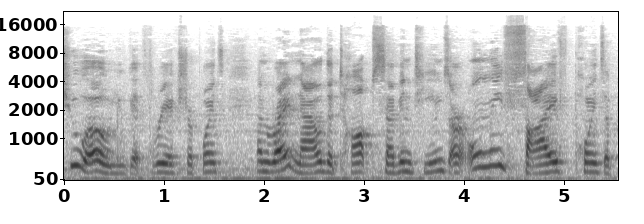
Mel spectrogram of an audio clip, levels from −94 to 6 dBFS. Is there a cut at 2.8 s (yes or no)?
no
